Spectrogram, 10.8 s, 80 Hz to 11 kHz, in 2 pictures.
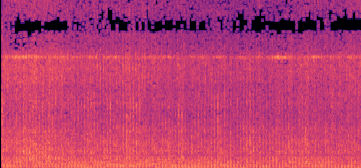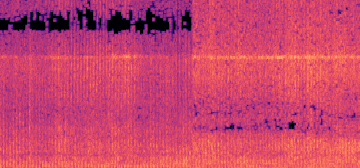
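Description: MV-22B Osprey tiltrotor in helicopter mode, its two proprotors and turboshaft engines running loud and steady with a rapid rotor beat as it hovers just off the runway. The sound changes abruptly about eight seconds in as the shot cuts to an Osprey in flight.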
